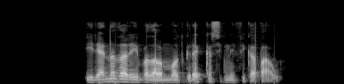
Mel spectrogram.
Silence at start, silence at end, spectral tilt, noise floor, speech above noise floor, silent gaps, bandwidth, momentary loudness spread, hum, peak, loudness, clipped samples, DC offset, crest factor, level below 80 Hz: 0.85 s; 0.65 s; -5 dB/octave; -88 dBFS; 69 dB; none; 8 kHz; 10 LU; none; -2 dBFS; -20 LUFS; under 0.1%; under 0.1%; 20 dB; -54 dBFS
